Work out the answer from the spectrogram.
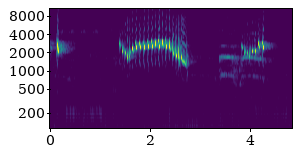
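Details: Sooty-headed bulbul pouring out a long rapid trill of clipped notes that arches up then falls away, opened by a single sharp note and closed by a softer burbling phrase.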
